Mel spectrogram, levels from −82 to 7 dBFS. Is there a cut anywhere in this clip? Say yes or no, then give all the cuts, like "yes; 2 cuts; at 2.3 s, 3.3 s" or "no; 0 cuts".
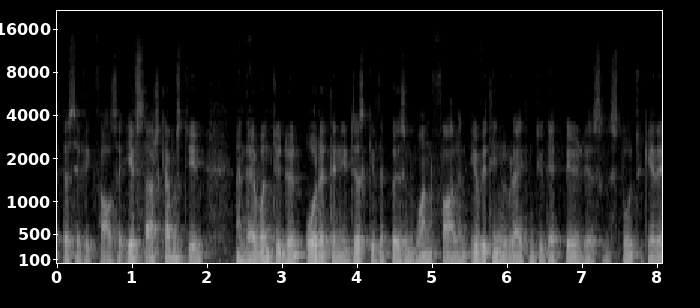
no; 0 cuts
